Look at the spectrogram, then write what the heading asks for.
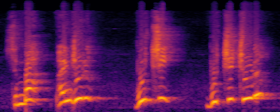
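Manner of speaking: high-pitched pet-calling voice; high, playful calls to a cat; coaxing a pet. Real, not acted. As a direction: call the cat's attention in a high sing-out.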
